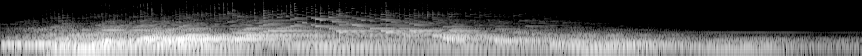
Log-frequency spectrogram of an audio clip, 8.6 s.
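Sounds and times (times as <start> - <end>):
harp glissando: 0.2 - 6.5.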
